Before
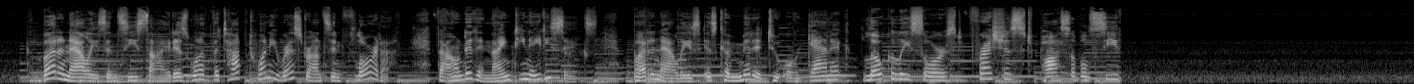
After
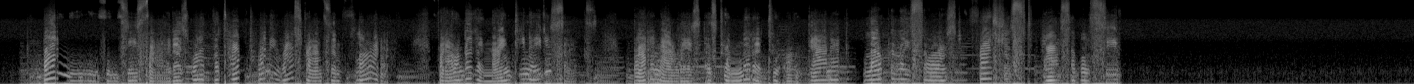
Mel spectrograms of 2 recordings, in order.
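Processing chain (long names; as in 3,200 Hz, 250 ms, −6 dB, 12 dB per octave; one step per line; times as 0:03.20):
time-frequency box erased 0:00.57–0:01.21, 360–9,000 Hz
full-wave rectification
noise in a band 3,200–8,400 Hz −50 dBFS
level −4 dB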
